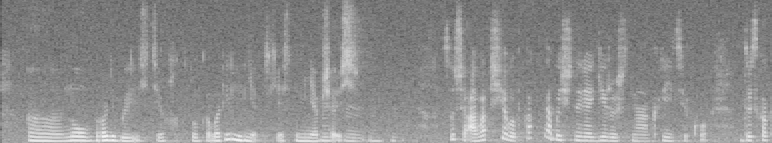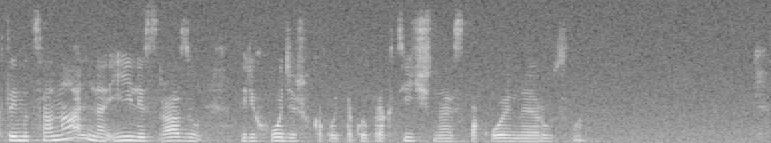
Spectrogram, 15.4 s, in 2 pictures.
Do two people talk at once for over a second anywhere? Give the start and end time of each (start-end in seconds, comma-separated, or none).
none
